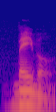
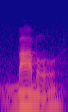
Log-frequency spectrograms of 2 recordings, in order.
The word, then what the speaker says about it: Babel: How you just pronounce it? Babel. Right? That's the Oxford standard. Some people pronounce it Babel. That's an American.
